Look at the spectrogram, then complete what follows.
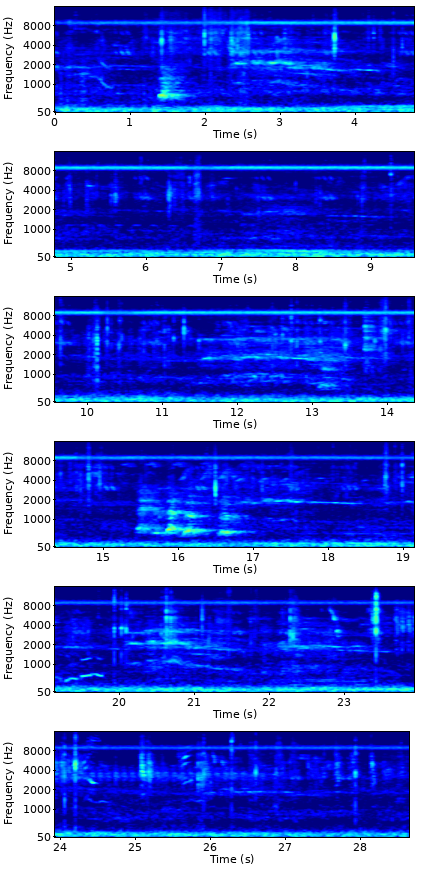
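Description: Birds calling and chirping, with a few louder calls scattered through, over a steady low hum and a thin high-pitched whine.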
